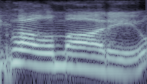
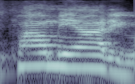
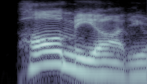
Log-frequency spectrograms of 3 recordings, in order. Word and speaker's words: Palmiotti: up how you doing it's palmiati robert i know you want to say pop i i don't know how you just pronounced it but everyone screws up my name paul meody right there you go yeah yeah there you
